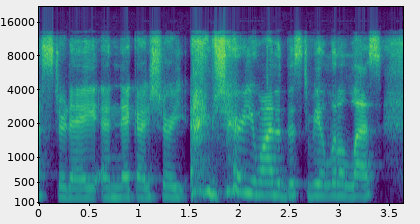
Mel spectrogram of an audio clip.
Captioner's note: laughing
